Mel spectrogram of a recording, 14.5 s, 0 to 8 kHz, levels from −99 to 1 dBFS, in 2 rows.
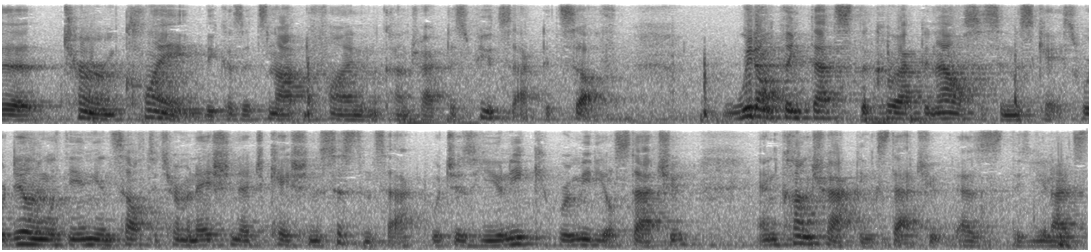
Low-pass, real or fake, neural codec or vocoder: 7.2 kHz; real; none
